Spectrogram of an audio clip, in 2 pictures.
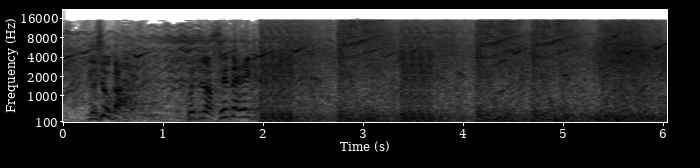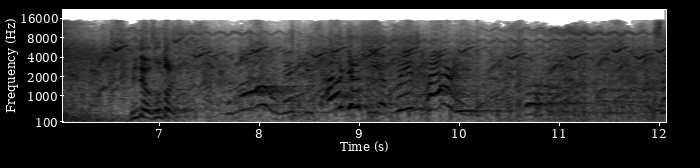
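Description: A crowd of people murmurs and shuffles in a commotion.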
